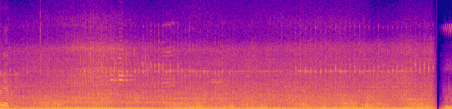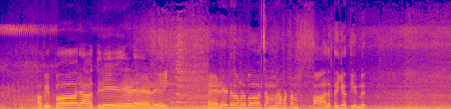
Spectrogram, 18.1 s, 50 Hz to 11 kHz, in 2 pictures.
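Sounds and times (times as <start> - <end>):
road traffic: 0.0 - 18.0
wind on microphone: 3.2 - 10.4.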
